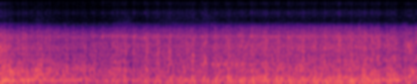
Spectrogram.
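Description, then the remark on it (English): A motorcycle engine idles steadily, a constant rumbling putter with a fast, even pulse that holds at the same loudness throughout, with no voices, as a stranger rolls up on a motorcycle with a woman on the back in Roger Corman's last film with AIP. “And a stranger rolls up, but not a stranger to you, rolls up on a motorcycle with a woman on the back and a bird on his shoulder.”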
